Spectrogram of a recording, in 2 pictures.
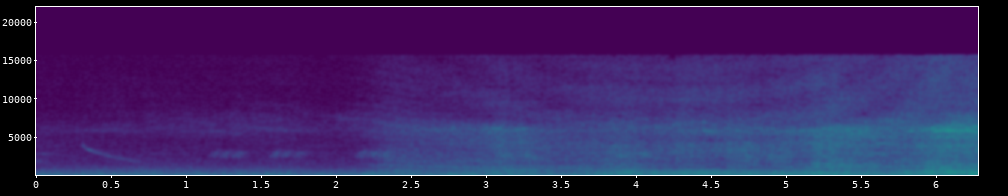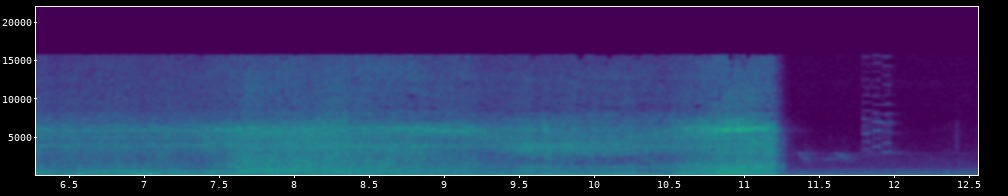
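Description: Blade 200 QX quadcopter's propellers and brushless motors buzzing as it flies in close overhead, growing louder and wavering in pitch with the throttle, then cutting off suddenly near the end.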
